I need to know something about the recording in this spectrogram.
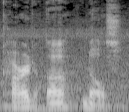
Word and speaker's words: Cardinals: One of the 3 hits for the Cardinals. And if you were to pronounce it properly, the I is a separate syllable. Cardinals.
